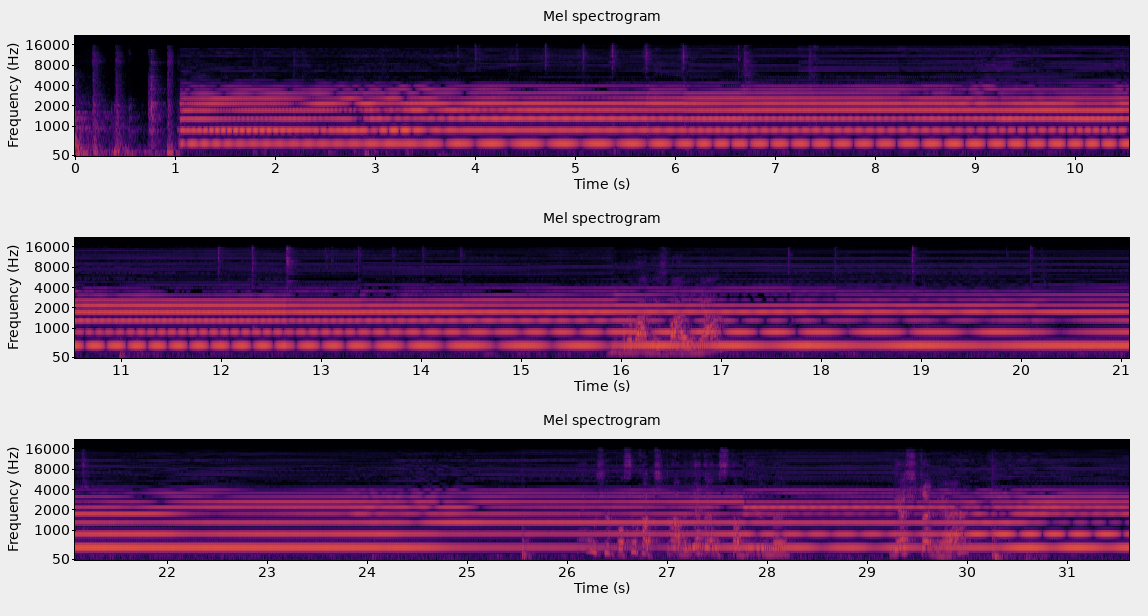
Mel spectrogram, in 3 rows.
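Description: Pipe organ holding one note on a reed pipe sounded together with the 8-foot Principal while the reed is being tuned at its tuning wire. At first the note wavers with beats that slow and fade as the two pipes come into tune, then it holds steady. Brief sliding pitch sweeps come about halfway through and again near the end as the wire is moved.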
